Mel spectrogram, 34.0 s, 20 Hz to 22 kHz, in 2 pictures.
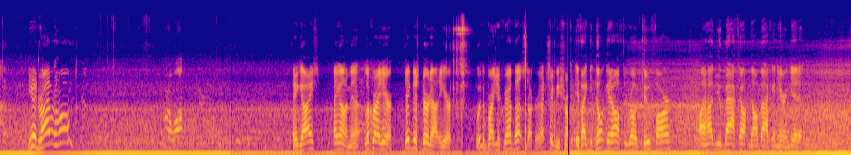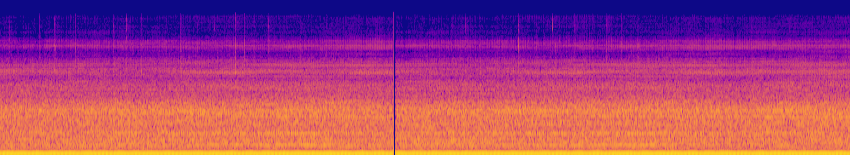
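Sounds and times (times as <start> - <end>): diesel engine idling: 0.0 - 34.0.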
